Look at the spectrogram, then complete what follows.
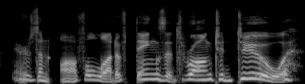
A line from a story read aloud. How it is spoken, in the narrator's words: said Davy with a sigh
